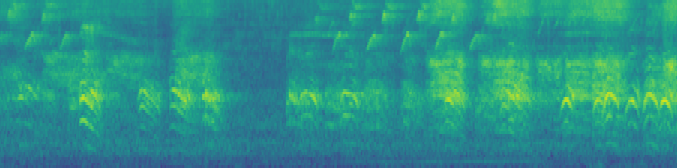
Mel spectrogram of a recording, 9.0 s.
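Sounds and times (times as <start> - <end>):
crow giving loud harsh caws: 0.1 - 3.2, 3.8 - 9.0.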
